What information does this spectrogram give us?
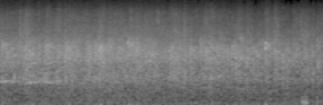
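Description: Congregation applauding and cheering at a church service, a dense steady wash of clapping filling the whole short stretch, fairly faint and even in level.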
